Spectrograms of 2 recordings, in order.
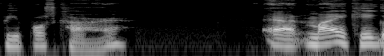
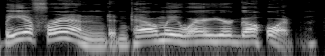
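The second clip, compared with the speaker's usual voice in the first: raised, pleading voice, pitched up; pleading louder; 7 semitones higher, 5 dB louder than usual. Retold or imitated. Taxi driver pleading with drunk passenger, raised and high. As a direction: beg him louder and higher.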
